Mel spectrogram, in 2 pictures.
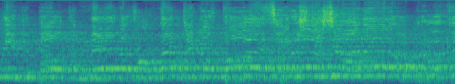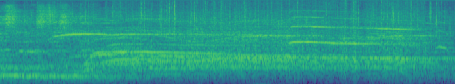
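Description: A hall full of school students cheers, shouts and whoops while clapping, a loud sustained crowd roar with excited high voices rising above it, fading slightly near the end.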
